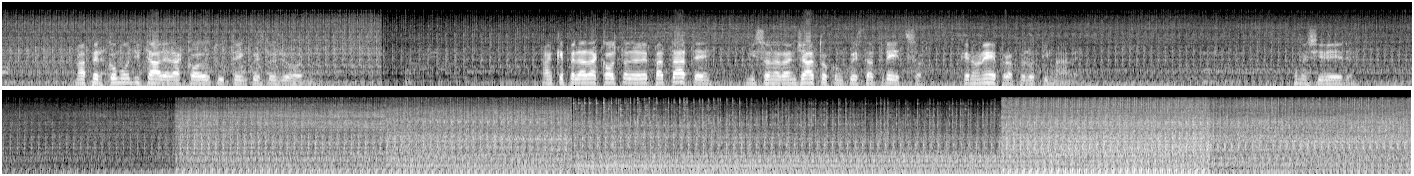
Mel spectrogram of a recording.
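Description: A tiller engine chugs steadily.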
